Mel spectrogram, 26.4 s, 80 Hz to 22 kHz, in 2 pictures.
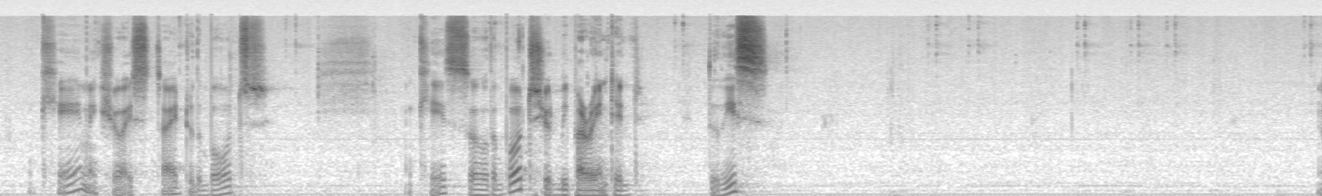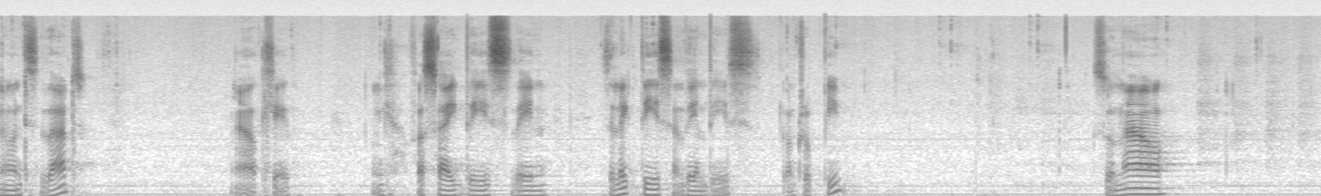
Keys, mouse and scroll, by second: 0.0 scroll up 1, 1.0-2.9 drag, 2.1 s, 3.2 `, 4.3 scroll up 1, 5.0 click, 7.5 shift+click, 8.2 scroll down 1, 8.9 alt+a, 9.4 click, 10.3-10.8 scroll up 2, 10.8 click, 11.4 shift+click, 12.3-13.1 scroll down 2, 13.5 shift+click, 15.5 scroll up 1, 16.5 scroll down 1, 17.1 click, 17.9 h, 18.7 scroll up 1, 19.3 click, 23.0 alt+a, 23.6 click, 24.3 r, 24.9 right click, 25.9 scroll down 1.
